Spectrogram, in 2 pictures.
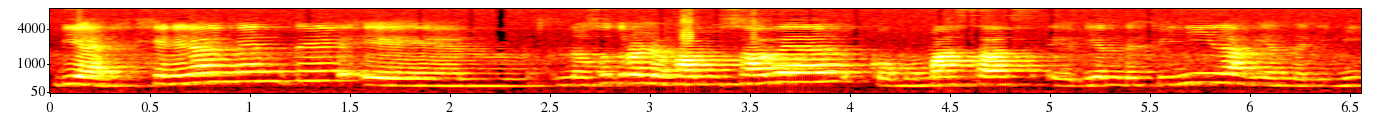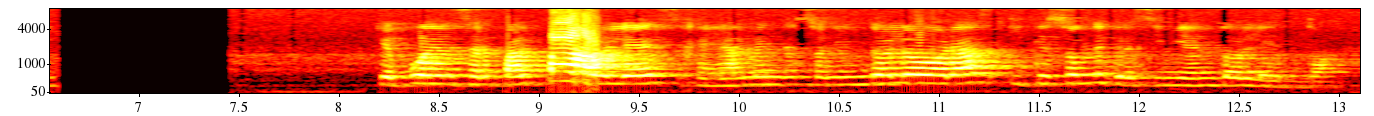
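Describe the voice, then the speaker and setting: Woman, Argentine accent, higher-pitched voice, didactic medical lecturer, explanatory delivery, brief tag questions, echoey room recording. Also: a little slow, bright, forceful tone. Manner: didactic, often checking understanding with short tag questions. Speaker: pathology lecturer, physician.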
